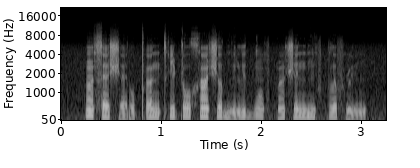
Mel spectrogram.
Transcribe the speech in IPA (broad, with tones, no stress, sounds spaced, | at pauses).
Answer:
ə̃˥ s ɛ˧ ʃ ɛ˩ ɾ o˩ pʼ œ˥ n tʼ i˥ ʈ o˥ x ã˥ ʃ ə˥ d̪ ĩ˩ lʲ u˥ ɡ͡b ɔ̃˧ f p œ̃˧ ʃ e˥ n d̪ ĩ˥ f p l ə˧ f ɳ y˩ n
